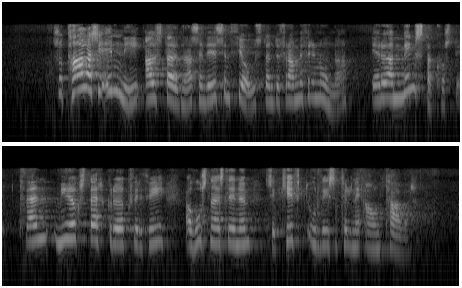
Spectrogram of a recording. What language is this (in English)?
Icelandic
